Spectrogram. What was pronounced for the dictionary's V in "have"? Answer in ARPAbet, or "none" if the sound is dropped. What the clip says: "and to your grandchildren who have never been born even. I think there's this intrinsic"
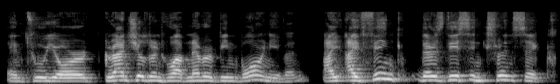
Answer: V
